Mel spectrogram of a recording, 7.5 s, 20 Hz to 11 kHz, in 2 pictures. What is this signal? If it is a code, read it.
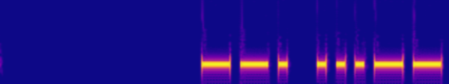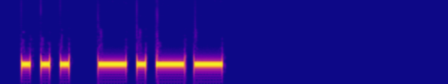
Morse code, heard as a keyed tone, about 15 wpm, 700 Hz. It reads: G3SY
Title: DXCC-100 Call Signs - 4 Characters - Repeated 2x - 15wpm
